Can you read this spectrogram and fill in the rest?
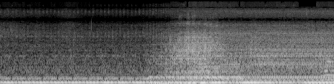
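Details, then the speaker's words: Volkswagen Polo diesel after repair: deep, even idle with a steady beat and a brief light blip, with no knocking, no misfire and smooth running, though the smoke is now slightly black instead of white. Normal diesel idle. "तो भाई जैसे पहले knocking की आवाज जो है बहुत ज्यादा आ रही थी अब इसमें नॉकिंग की आवाज नहीं आ रही है"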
